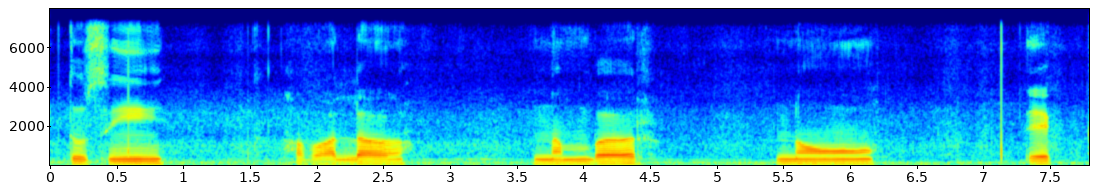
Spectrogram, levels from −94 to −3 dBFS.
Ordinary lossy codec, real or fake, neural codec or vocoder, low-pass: none; real; none; 7.2 kHz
